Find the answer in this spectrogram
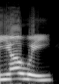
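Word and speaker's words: Yahweh: ang kaniyang pangalan na yhwh malamang ay binibigkas na yahwe at inutusan siyang bumalik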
